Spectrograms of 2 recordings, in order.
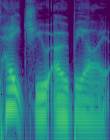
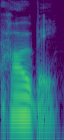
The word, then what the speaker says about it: Huobi: I always pronounce it Hobi, but that's probably because I'm trying to say half of that name, and also Huawei, which is the mobile phone manufacturer. But I just call it Hobi.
